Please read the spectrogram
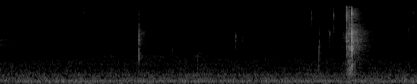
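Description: Hands handling and opening the packaging of a volumizing spray bottle: faint small clicks and rustles, a short tick a little over a second in, and a sharper crackle about three and a half seconds in.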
